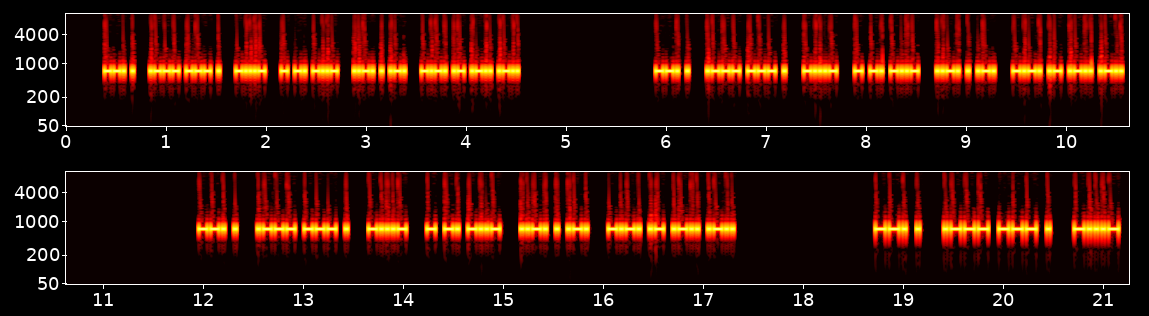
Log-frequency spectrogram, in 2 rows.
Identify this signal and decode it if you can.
Morse code, heard as a keyed tone, about 47 wpm, 700 Hz. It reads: GE JOE <BT> TNX FER CALL GE JOE <BT> TNX FER CALL GE JOE <BT> TNX FER CALL GE JOE <BT>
